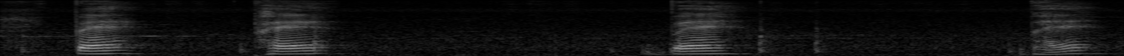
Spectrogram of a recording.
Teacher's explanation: आप जब ये वर्ण बोलेंगे ना तो दोनों होठ टच हो रहे हैं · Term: पवर्ग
